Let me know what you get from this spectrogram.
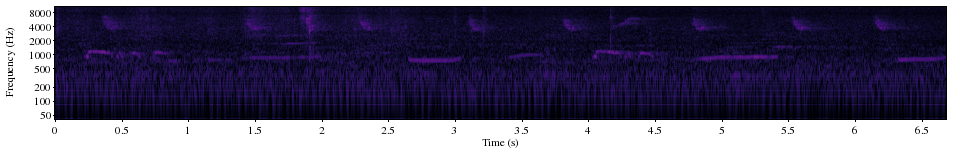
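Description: Faint bird calls: a short, high, falling chirp repeated about twice a second, with lower whistled notes about once a second.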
